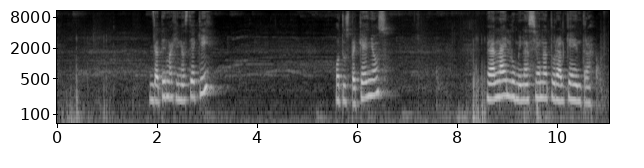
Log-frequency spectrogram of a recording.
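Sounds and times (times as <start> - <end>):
faint hum: 0.0 - 9.4
woman speaking: 1.8 - 3.2, 5.6 - 6.8, 8.6 - 10.8.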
